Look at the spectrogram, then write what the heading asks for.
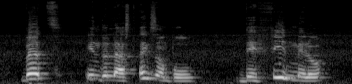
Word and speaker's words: decídmelo: But in the last example, decídmelo, you have two pronouns at the end, so basically you will need a written accent on the I in order to keep the logical stress.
